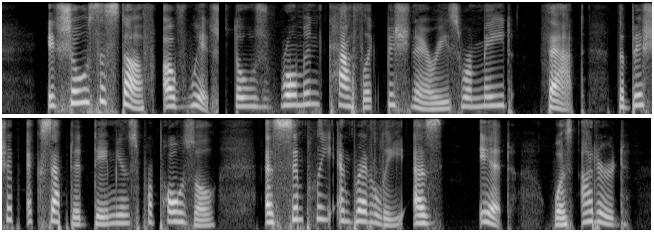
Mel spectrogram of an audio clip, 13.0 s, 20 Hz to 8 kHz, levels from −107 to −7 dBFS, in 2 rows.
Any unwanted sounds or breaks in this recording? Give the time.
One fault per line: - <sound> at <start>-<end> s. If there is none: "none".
- dropout at 2.2-2.2 s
